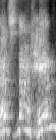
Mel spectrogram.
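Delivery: very high, piercing, distant shout from below. Voicing a blue-robed man yelling from below a hatch: yelling. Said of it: "blue-robed man yell out".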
